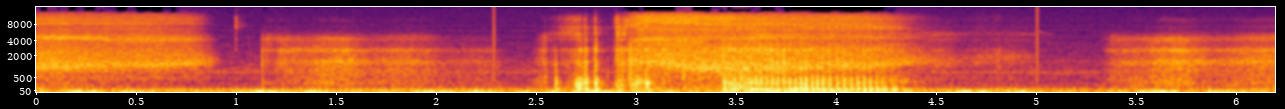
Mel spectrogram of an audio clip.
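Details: Real-time recording of a person snoring while sleeping calmly, captured with a new microphone: noisy sleep breathing with rough, fluttering inhaled snores and snorts, and room noise in the background.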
